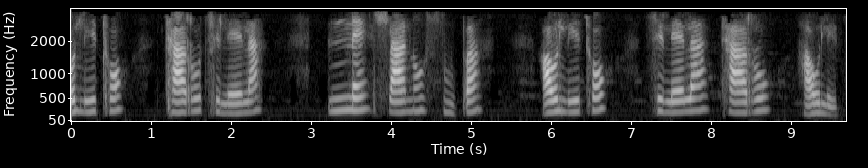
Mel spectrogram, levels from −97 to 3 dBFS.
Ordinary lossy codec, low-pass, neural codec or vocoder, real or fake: MP3, 24 kbps; 3.6 kHz; vocoder, 44.1 kHz, 128 mel bands every 256 samples, BigVGAN v2; fake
